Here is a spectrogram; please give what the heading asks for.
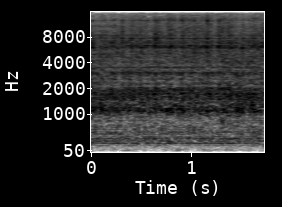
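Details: Intex pool pump, two seasons old, after repairing a broken motor balancing rod and refilling with no leaks: quiet, even mid-pitched hum with no rattle or surging; pump running smoothly after repair.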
